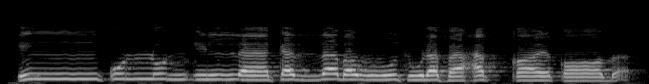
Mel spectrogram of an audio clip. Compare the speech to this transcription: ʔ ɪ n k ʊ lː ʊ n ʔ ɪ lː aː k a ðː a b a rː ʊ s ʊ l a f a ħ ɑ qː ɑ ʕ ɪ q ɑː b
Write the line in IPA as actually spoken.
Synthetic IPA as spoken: ʔ ɪ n k ʊ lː ʊ n ʔ ɪ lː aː k a ðː a b a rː ʊ s ʊ l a f a ħ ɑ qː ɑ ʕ ɪ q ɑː b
